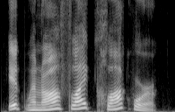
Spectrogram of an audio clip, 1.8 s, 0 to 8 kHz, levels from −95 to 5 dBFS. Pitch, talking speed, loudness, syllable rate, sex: 220 Hz, 205 wpm, -16 LUFS, 4.1 syllables/s, female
